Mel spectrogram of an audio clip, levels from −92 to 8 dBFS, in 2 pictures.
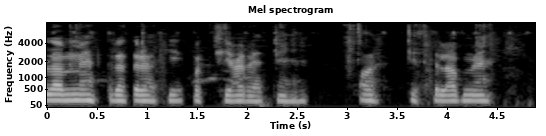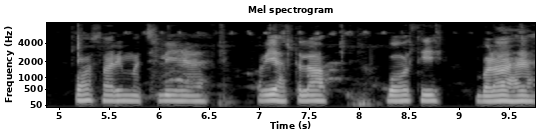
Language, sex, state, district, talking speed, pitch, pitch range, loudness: Hindi, male, Bihar, Jamui, 140 wpm, 155 Hz, 150-160 Hz, -28 LUFS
